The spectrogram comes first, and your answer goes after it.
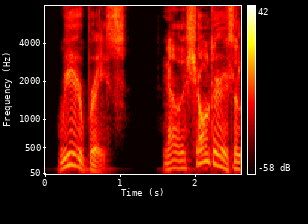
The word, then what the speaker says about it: rerebrace: The metal part that protects your bicep and upper arm is called a rear brace. That's not how it's spelled, but that's how it's pronounced. Rear brace.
